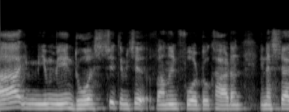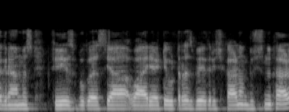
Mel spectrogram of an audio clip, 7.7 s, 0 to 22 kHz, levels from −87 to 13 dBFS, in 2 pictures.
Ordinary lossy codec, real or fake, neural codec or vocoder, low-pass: none; fake; codec, 16 kHz, 16 kbps, FreqCodec, smaller model; 7.2 kHz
